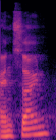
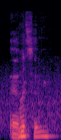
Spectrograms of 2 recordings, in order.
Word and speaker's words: ensign: Enen, not ensign. Enson. Enson. Was I right? And that the G is silent. Why should Why Why put a G in there if it's going to be silent?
